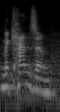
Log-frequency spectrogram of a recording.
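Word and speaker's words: Mekansm: It is spelled in the game Mechanism. Like Mackenzie, the American girl name. So I am going to say Mechanism.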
